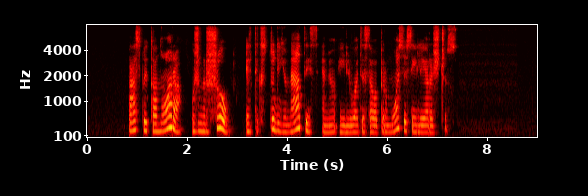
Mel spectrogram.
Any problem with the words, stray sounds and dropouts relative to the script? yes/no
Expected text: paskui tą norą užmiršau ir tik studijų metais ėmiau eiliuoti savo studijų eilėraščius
yes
